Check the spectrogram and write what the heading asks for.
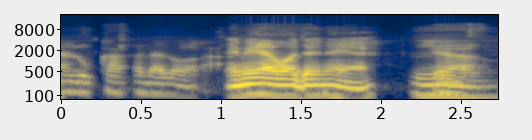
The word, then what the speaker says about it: Luca Cadalora: Luca Cadalora, dibacanya Luca Cadalora.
